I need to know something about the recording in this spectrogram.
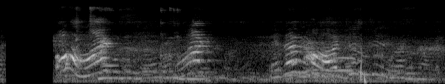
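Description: Young children's high-pitched voices calling out and chattering in three short bursts, their pitch swooping up and down, after half a second of dead silence at the start.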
